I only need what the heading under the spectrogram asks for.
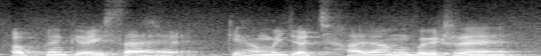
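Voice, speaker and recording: A man's voice: fairly high pitch, flat delivery, a little fast, slight background noise. A man with a Bihari Hindi accent teaching an exam-prep lesson, asking questions and answering them himself again and again. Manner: drills points with repeated question-and-answer. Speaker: competitive exam tutor. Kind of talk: classroom-style lecture. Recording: echoey, slightly dull recording.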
